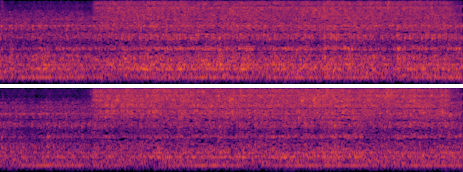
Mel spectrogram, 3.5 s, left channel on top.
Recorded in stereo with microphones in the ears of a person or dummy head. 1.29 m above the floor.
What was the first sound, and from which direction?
A running tap, 55° right (ahead or behind).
